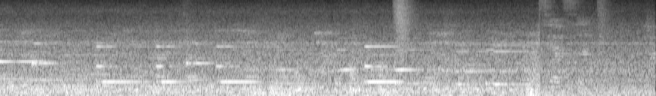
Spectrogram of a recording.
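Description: Baku metro in-car announcement melody for Khalglar Dostlugu station: a short electronic tune of clear notes played over the train's speakers. It runs from about a second in to about five seconds, over the steady rumble of the moving metro train.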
